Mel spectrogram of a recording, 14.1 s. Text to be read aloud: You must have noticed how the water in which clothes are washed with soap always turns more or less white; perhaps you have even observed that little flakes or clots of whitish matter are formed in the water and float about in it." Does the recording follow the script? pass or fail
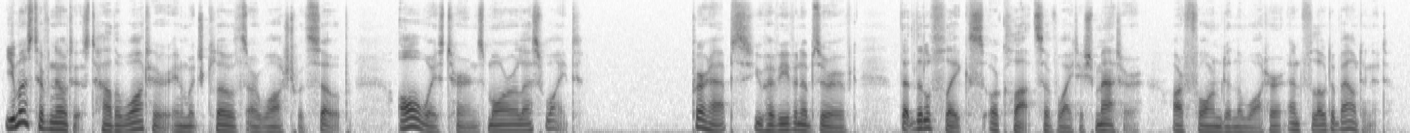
pass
